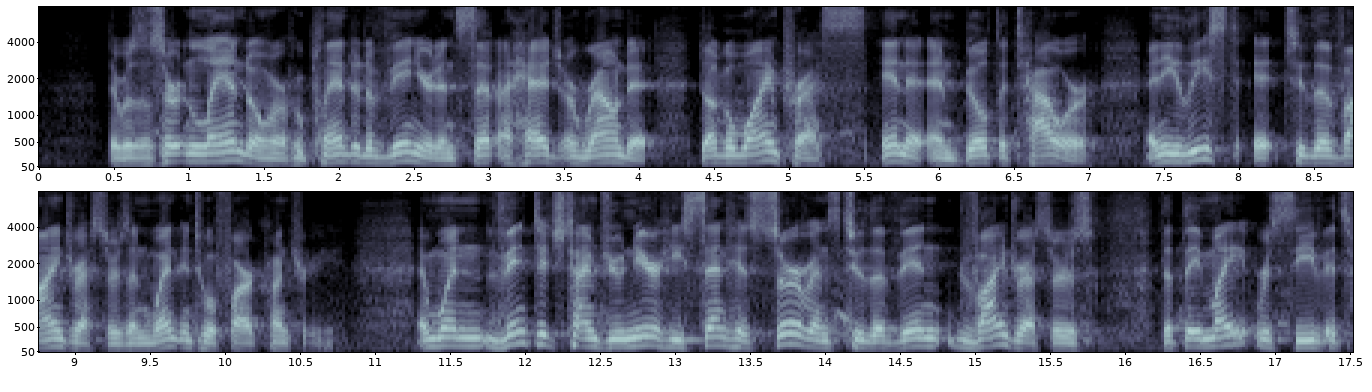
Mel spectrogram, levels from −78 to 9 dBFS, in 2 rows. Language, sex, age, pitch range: English, male, 40-59, 125-155 Hz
